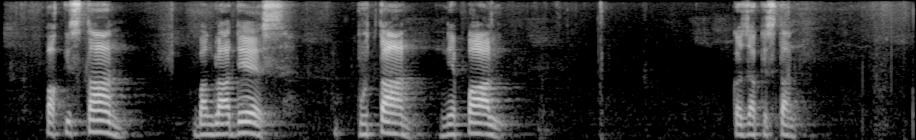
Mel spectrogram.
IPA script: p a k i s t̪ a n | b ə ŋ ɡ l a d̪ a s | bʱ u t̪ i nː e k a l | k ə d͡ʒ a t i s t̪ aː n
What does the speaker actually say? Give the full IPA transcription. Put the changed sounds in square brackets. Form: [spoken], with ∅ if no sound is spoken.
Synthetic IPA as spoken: p a k i s t̪ a n | b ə ŋ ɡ l a d̪ [e] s | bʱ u t̪ [a] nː e [p] a l | k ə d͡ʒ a [k] i s t̪ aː n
